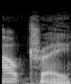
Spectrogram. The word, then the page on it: out-tray: British English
